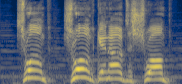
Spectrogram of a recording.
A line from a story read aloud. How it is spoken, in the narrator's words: came a thunderous roar of voices and song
